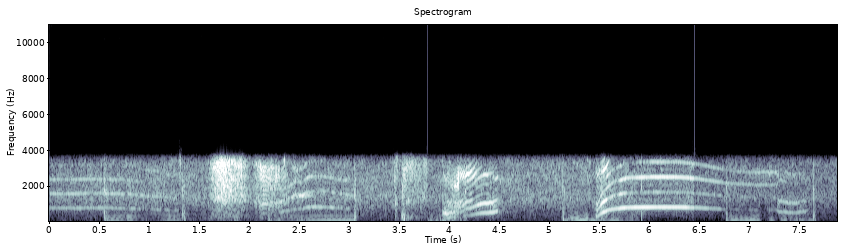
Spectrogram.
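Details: Chatty domestic cat meowing repeatedly in a small room, long drawn-out calls that rise and fall in pitch, one sliding up into a sustained wail, with a person answering in imitation meows.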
